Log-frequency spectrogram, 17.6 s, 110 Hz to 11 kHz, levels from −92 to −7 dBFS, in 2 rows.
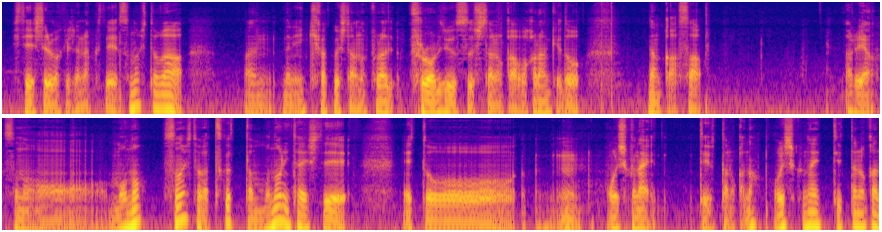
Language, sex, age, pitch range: Japanese, male, 20-39, 80-105 Hz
